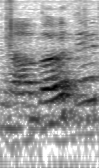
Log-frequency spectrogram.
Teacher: it gets very high because it's got a very long rising tail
